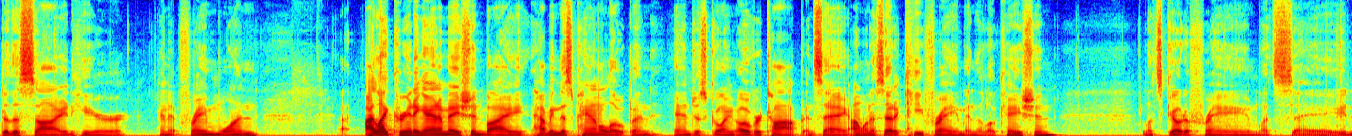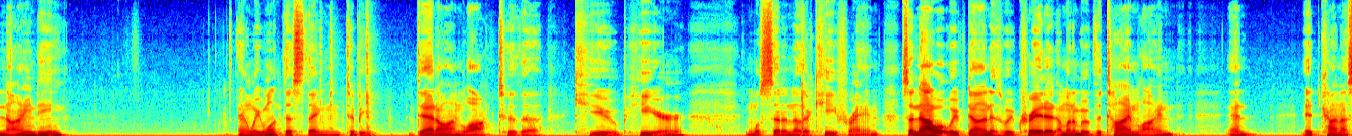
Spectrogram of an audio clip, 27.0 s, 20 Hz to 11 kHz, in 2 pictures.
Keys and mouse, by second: 10.5 i, 13.6-15.7 drag, 17.3-19.9 drag, 23.0 i, 24.7-27.0 drag.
